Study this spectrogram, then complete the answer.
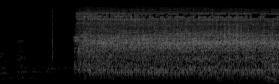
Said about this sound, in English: Say, I don't know why that preacher's using all those power tools.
